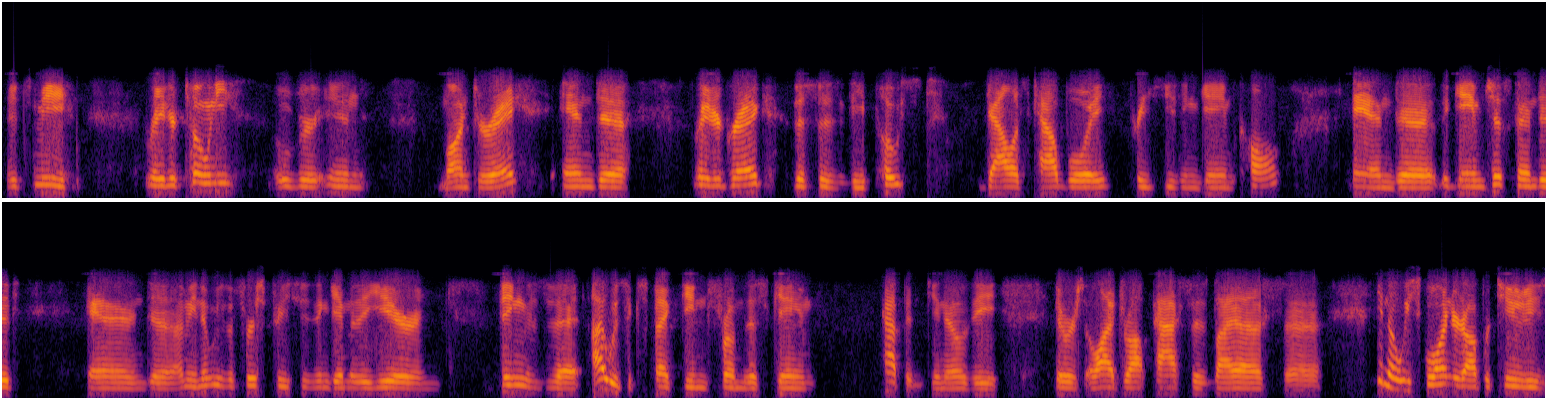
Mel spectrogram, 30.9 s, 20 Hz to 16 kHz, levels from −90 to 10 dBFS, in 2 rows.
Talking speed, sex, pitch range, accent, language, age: 125 wpm, male, 110-135 Hz, American, English, 20-39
